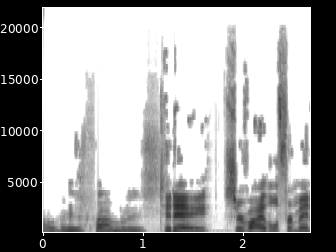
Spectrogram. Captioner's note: voice-over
